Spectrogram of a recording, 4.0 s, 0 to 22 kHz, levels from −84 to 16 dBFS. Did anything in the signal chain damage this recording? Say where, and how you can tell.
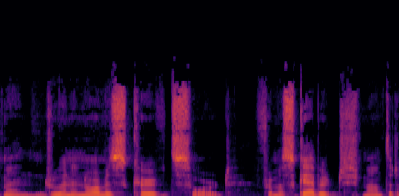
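No, nothing stood out on listening that would point to damage anywhere in the signal chain.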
